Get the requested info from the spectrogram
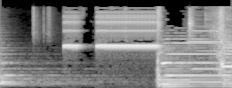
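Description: A high, steady whistle sounding twice, a short blast then a longer one, between two stretches of dance music; the music fades before it and starts again with a beat just after.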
